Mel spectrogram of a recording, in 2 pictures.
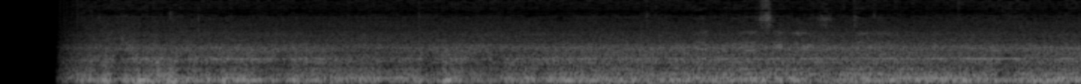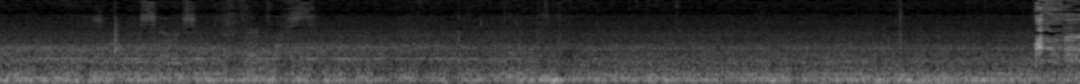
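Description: Car engine and road noise heard inside the cabin while driving: a steady low drone.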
